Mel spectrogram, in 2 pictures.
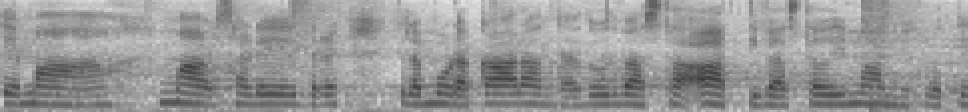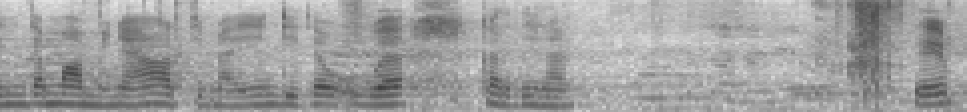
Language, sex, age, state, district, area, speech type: Dogri, female, 18-30, Jammu and Kashmir, Samba, rural, spontaneous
